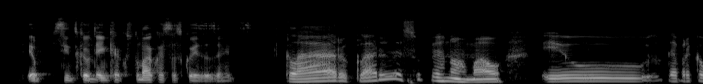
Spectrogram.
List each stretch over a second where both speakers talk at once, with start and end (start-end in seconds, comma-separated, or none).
none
